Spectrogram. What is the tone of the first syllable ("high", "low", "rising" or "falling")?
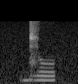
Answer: low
